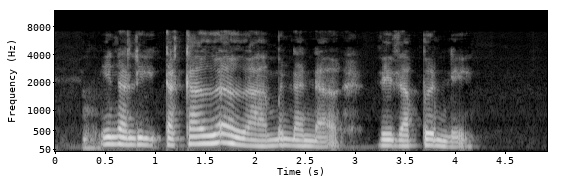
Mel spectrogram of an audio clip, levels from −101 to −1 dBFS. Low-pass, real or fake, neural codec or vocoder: 7.2 kHz; fake; codec, 16 kHz, 16 kbps, FunCodec, trained on LibriTTS, 50 frames a second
